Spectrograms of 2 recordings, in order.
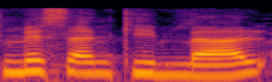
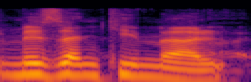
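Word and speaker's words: mesenchymal: viens du New Jersey, je prononce les choses différemment de beaucoup de gens. C'est la façon dont ils le prononcent en Irlande. On le prononce différemment ici aux États-Unis, mais j'utilise la prononciation irlandaise, les cellules souches mésenchymal.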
